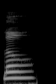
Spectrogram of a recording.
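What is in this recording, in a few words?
"lou", Mandarin Chinese syllable, first tone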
